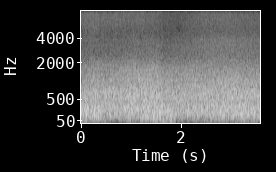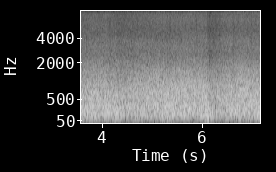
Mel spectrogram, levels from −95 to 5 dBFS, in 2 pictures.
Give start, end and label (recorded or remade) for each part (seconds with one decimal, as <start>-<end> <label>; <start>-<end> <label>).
0.0-7.2 recorded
